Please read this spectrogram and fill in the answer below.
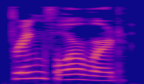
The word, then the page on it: bring forward: British English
